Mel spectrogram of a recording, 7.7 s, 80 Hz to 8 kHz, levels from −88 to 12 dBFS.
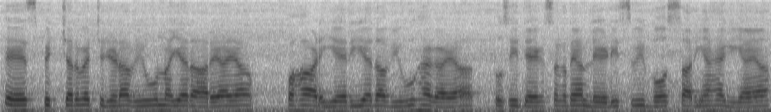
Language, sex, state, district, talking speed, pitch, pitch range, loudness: Punjabi, male, Punjab, Kapurthala, 200 wpm, 130 Hz, 125-135 Hz, -15 LUFS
